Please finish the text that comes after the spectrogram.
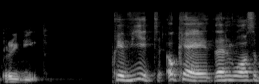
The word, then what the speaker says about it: привіт: Привет is Russian. In Ukrainian, it would be привіт.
